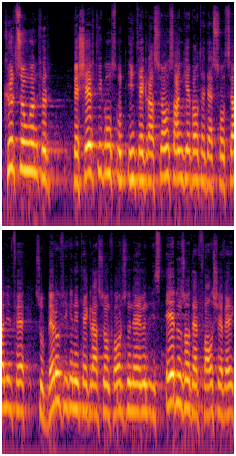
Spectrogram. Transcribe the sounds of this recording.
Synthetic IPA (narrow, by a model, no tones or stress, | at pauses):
kʰʏʁt͡sʊŋənfyːɐ | b̥əʃɛftɪɡʊŋsʊntɪntʰeɡʁat͡sjoːnsaɪnɡəboːtədeːɐzot͡sjaːlhɪlfət͡suːbəʁyːfɪɡən̩ɪnteɡʁat͡sjoːnfoːʁt͡suneːmənɪstʔeːbn̩zoːdeːɐfalʃəveːk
